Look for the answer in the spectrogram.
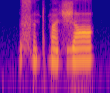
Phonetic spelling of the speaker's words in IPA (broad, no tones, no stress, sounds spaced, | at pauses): s ə̃ t p ã ʃ ʒ ɑ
